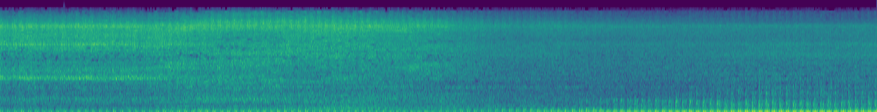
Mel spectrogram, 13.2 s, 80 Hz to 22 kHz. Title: SAAB 900 Turbo SE rough idle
